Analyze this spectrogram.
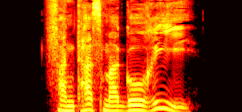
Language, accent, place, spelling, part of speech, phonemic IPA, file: German, Germany, Berlin, Phantasmagorie, noun, /fanˌtasmaɡoˈʁiː/, De-Phantasmagorie.ogg
- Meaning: phantasmagoria (a dreamlike state)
